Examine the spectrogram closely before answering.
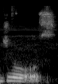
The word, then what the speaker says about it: joules: measured in this funny-looking word here which is pronounced joules so just like diamond or rubies joules energy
